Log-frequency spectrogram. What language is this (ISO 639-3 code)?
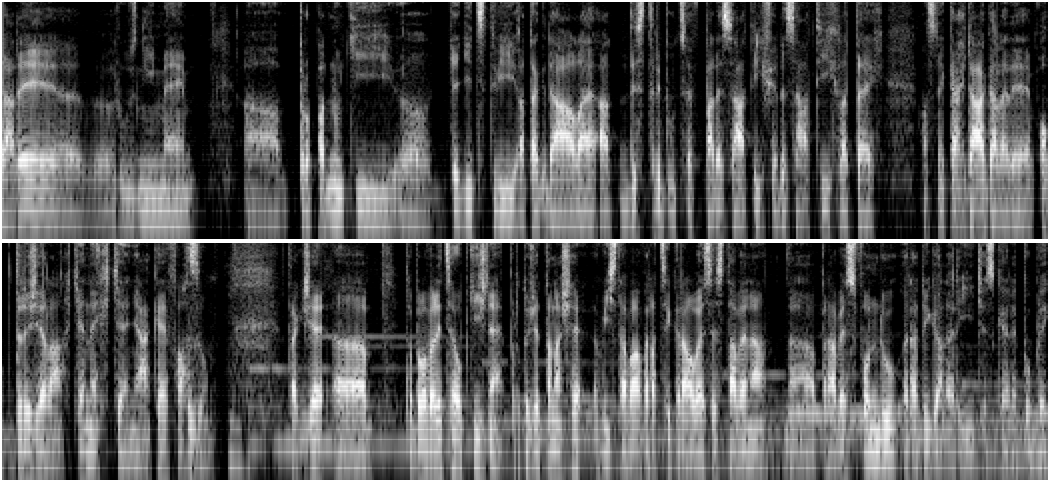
ces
